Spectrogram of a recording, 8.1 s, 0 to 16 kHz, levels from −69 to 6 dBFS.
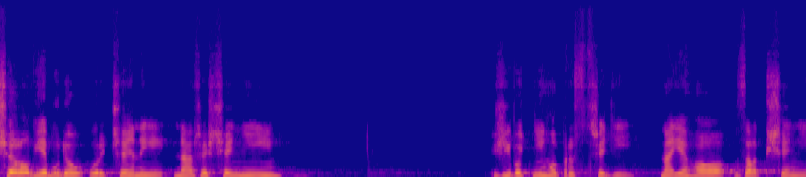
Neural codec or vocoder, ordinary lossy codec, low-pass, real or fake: codec, 44.1 kHz, 7.8 kbps, DAC; Opus, 32 kbps; 14.4 kHz; fake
